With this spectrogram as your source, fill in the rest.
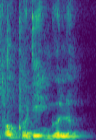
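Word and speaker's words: Okodengolo: the Igbo call it, some Igbo call it Okodingolo.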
